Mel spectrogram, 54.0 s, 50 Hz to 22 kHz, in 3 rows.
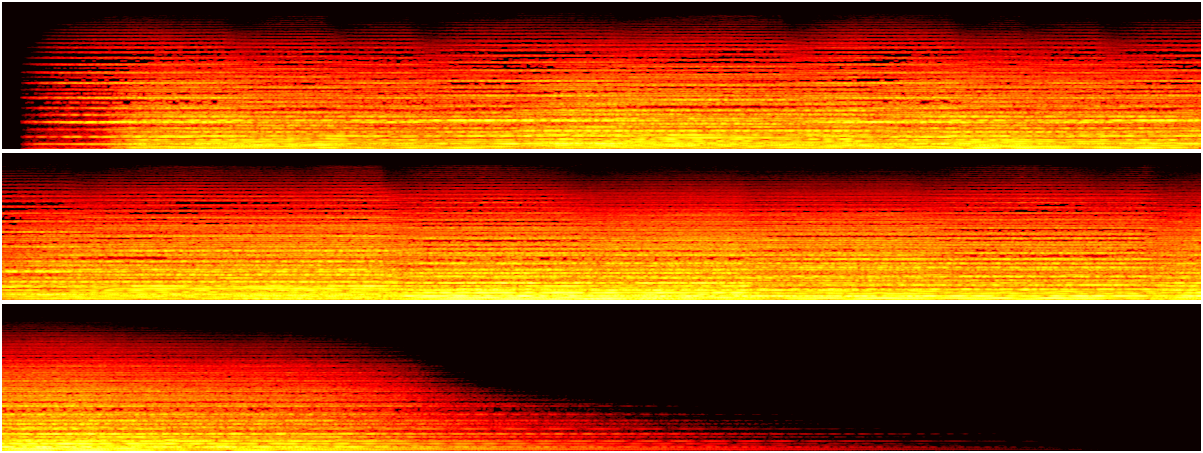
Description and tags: Orchestral Strings, Warm, A
Messing around with some sample libraries, I fell in love with this string sound and created a warm, musical phrase that is slow and calm, almost dream-like.
The progression is:
A-flat Major 7th
A Major 7th
A-flat Major 7th
A Major 7th
F Major 7th
B-flat Major Augmented 4th
F Major 7th
An example of how you might credit is by putting this in the description/credits:
Originally created in Cubase with the EastWest sample libraries on 18th September 2017.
